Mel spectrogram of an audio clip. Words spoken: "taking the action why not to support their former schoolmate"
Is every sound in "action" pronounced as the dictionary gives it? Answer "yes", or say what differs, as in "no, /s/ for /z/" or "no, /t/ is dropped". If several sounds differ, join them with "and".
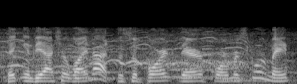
no, /k/ is dropped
